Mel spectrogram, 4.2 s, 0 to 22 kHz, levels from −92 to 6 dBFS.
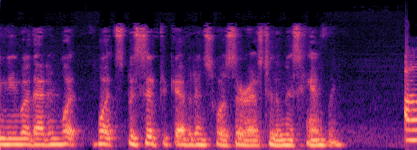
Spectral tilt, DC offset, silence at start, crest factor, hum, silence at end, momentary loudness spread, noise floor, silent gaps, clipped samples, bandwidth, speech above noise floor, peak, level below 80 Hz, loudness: -7 dB/octave; under 0.1%; 0 s; 12 dB; none; 0 s; 5 LU; -49 dBFS; none; under 0.1%; 11.5 kHz; 36 dB; 0 dBFS; -52 dBFS; -14 LUFS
